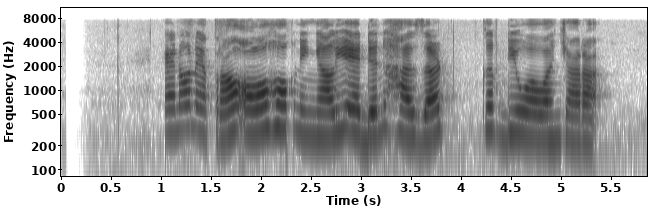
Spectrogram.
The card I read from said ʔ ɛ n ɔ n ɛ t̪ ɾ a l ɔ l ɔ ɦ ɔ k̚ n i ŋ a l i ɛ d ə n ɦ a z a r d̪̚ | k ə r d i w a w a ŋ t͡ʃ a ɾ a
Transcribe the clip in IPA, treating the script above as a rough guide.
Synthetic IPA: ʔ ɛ n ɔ n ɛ t̪ ɾ a l ɔ l ɔ ɦ ɔ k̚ n i ŋ a l i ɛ d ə n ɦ a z a r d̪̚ | k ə r d i w a w a ɲ t͡ʃ a ɾ a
